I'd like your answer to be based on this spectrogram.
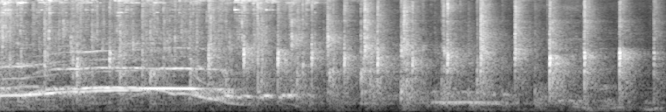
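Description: Scattered clapping at a wedding ceremony builds into applause after a tonal sweep, with sharp individual claps standing out near the listener.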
